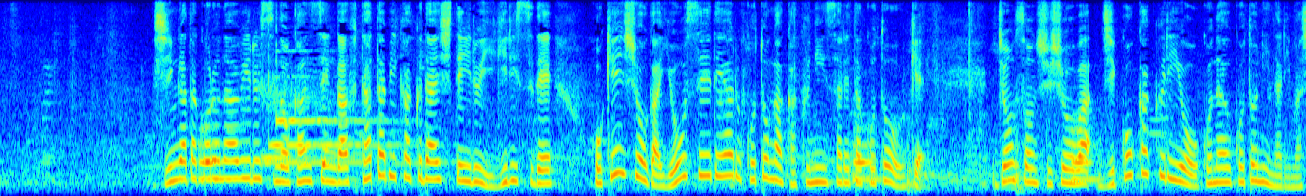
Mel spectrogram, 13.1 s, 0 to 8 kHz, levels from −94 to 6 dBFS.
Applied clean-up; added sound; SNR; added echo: none; Brass instrument; 9 dB; none.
